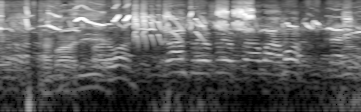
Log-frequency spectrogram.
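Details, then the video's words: Chestnut-bellied seed finch (towa towa) singing at a bird singing competition in Corriverton, Guyana, with notes counted aloud: quick, warbling song of rapid high whistles and slurred trills over a noisy crowd talking close by. "TOWA TOWA BIRD SINGING"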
